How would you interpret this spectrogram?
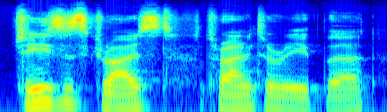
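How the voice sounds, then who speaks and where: A man's voice: medium pitch, unhurried. A man streaming a video game, giving casual commentary and muttered asides. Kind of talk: casual live gaming commentary.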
